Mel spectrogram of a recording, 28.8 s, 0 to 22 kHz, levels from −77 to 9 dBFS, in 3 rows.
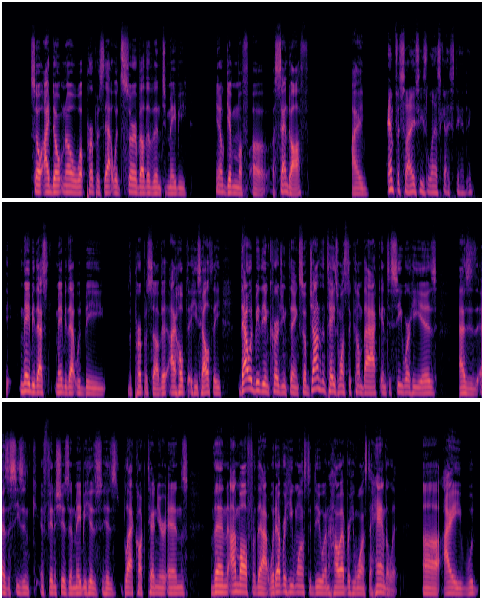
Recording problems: none

